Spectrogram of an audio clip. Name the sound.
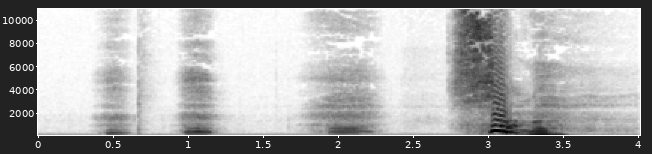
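loud sneeze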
